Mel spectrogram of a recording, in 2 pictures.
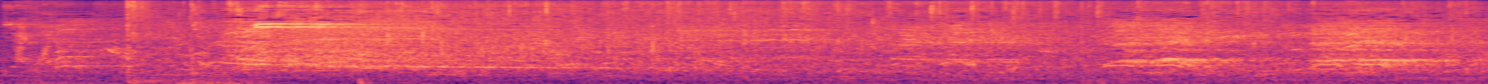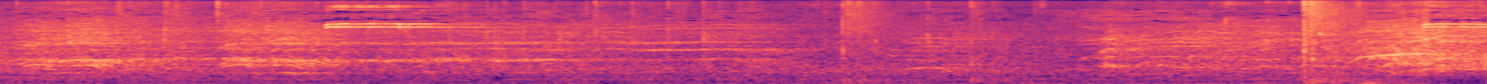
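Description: A volleyball is struck hard with loud smacks in an echoing hall.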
